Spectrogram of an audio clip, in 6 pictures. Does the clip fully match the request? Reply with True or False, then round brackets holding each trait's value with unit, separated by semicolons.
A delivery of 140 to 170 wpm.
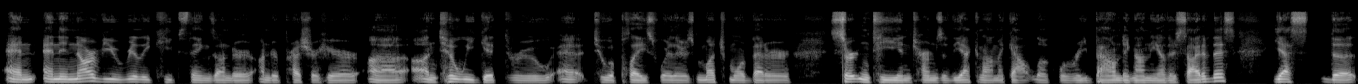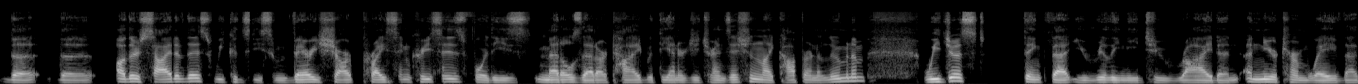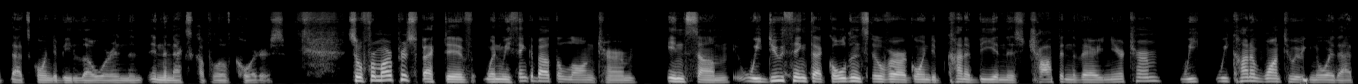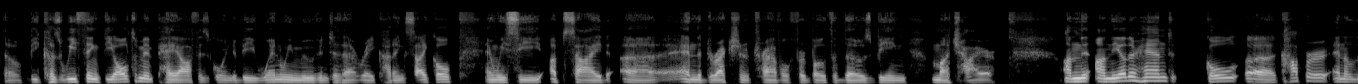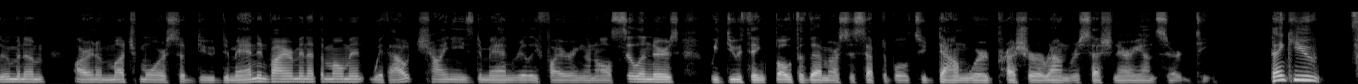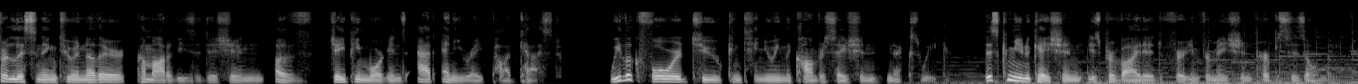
False (185 wpm)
